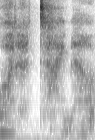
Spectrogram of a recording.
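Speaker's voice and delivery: mock child whispering. Retelling how a young child whispered while walking past: imitating a child whispering. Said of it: "he's just whispering as he walks past".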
